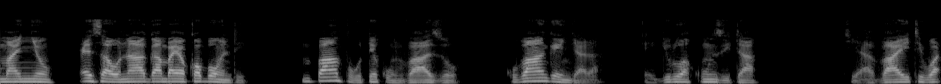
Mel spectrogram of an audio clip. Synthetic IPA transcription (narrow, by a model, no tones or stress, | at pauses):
maɲːo̞ | es̬awonaːɡaːmbajakobo̞nti | m̩paːmpute̞kuːɱvaːzo̞ | kuβaːŋɡe̞ːɲɟa̰la̰ | eɟulwakunzita | ca̰vaːjitiβwa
